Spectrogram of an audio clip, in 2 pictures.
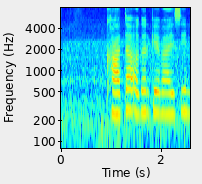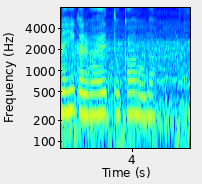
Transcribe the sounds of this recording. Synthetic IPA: kʰaːt̪aɐɡəɾkeʋaːjsinɐɦĩkɐɾʋaːet̪okaːɦoːɡaː

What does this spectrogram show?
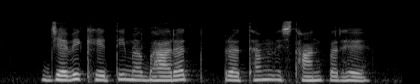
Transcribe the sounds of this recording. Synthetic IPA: d͡ʒeːʋikʰeːt̪imẽbʱaːɾət̪pɾɐt̪ʰəmst̪ʰaːnpɐɾɦɛː

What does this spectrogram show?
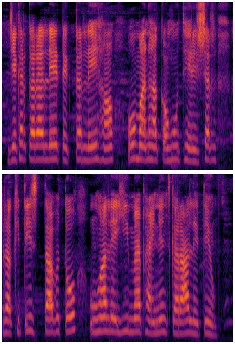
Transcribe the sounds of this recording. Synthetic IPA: d͡ʒeːkəɾkəɾaleʈeːk̚ʈəɾleɦã | omənɦãkəɦũt̪ʰeːɾeʃəɾ | ɾəkʰt̪ist̪əbt̪o | ʊɦãleɦimɛ̃pʰaːɪneːnskəɾaleːt̪eɦũː

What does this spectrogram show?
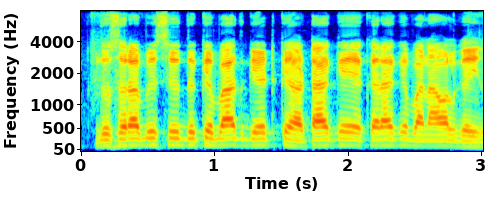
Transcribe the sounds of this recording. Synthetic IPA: d̪uːsɾabɪsjʊd̪ʱːkebaːd̪ɡeːʈkeɦɐʈakeːkɾakebɐnaːʋəlɡɐi

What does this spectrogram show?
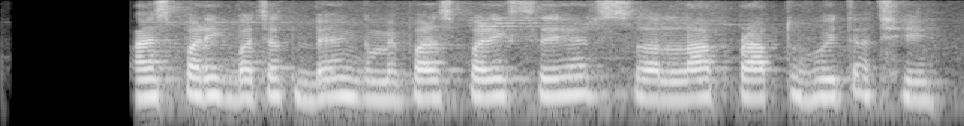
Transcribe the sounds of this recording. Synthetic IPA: paɾəspəɾik̚bət͡ʃət̪bɛ̃ŋkmepaɾəspəɾiksejəɾsə̃lab̚pɾap̚t̪ɦojt̪t͡ʃʰi

